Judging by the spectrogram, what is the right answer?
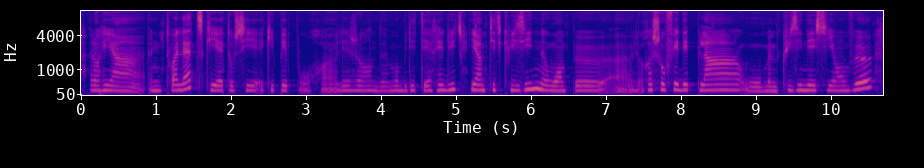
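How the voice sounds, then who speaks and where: Over a very clean, silent background, a woman speaks at a medium pitch with a dark, mellow tone and fairly even intonation, the sound dry and close with no echo. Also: moderate pace. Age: old. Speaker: retired local councillor. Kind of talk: guided tour.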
